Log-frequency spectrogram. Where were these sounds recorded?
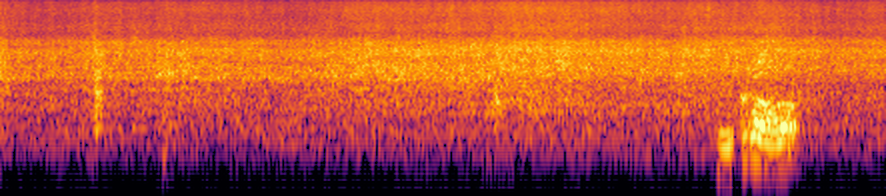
in a kitchen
